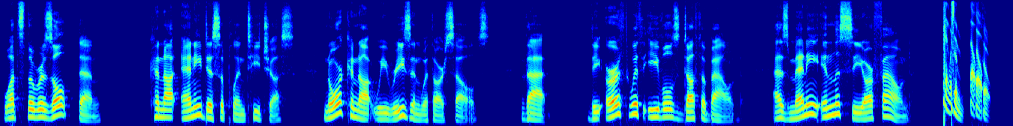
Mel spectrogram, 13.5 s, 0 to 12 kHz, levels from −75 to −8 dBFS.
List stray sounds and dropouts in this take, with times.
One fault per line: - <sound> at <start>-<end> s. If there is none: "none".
- chirp at 12.6-13.2 s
